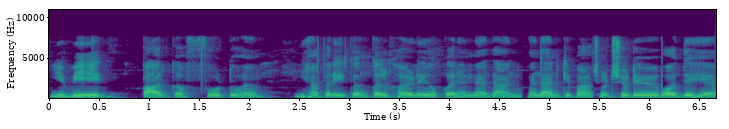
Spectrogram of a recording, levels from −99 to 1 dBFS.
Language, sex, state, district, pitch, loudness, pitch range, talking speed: Hindi, female, Bihar, Kishanganj, 210 Hz, -33 LUFS, 205-220 Hz, 190 wpm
